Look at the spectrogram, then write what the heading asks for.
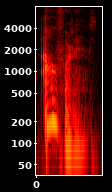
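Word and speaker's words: Álvarez: Our name is pronounced like Alvarez.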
